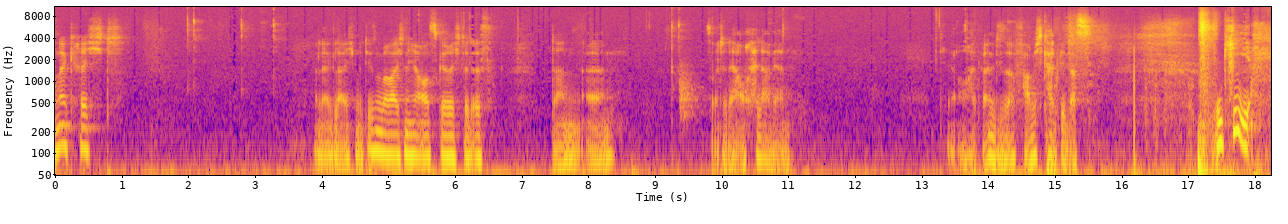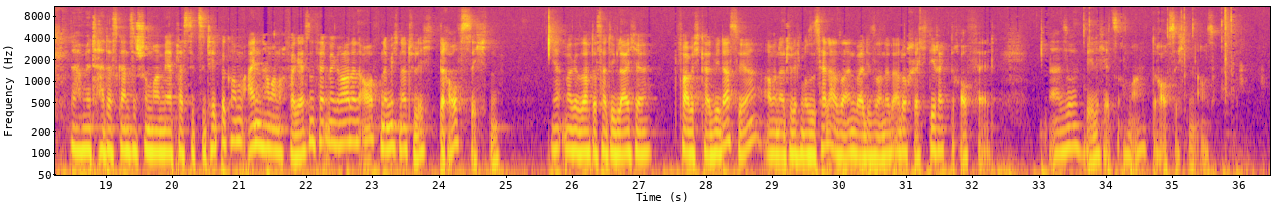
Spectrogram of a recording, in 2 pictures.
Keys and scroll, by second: 6.1 alt+Tab, 36.0 alt+scroll up 5.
